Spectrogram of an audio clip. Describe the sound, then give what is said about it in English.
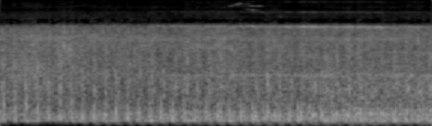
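A helicopter's rotor chops steadily and loudly, its rapid rhythmic thumping layered over a broad engine whine that holds constant throughout, as the helicopter is flown during a flying lesson. “I'd like to sign up for helicopter lessons.”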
